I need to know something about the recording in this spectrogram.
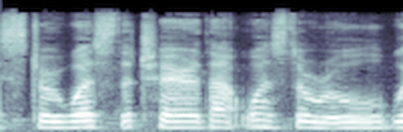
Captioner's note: speaking French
